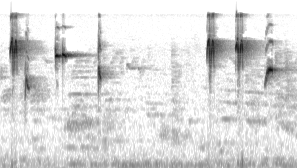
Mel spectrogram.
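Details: Kolibri ninja sunbird in lively song, played to draw other birds into singing: a few very high, sharp chirps and one thin drawn-out whistle, separated by a silent pause.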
